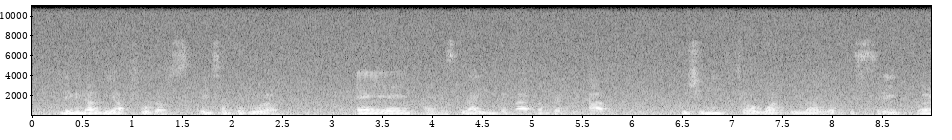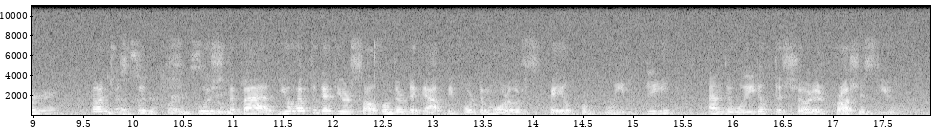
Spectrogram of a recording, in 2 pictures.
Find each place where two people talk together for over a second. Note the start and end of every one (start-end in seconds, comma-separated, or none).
9.7-11.2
